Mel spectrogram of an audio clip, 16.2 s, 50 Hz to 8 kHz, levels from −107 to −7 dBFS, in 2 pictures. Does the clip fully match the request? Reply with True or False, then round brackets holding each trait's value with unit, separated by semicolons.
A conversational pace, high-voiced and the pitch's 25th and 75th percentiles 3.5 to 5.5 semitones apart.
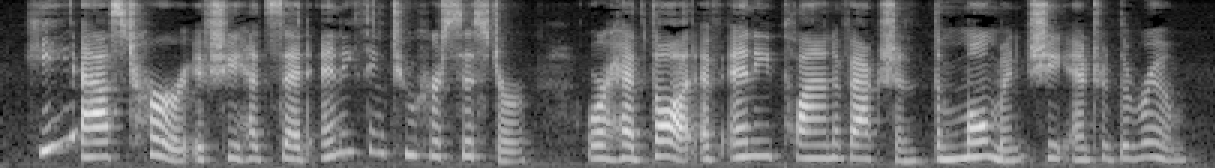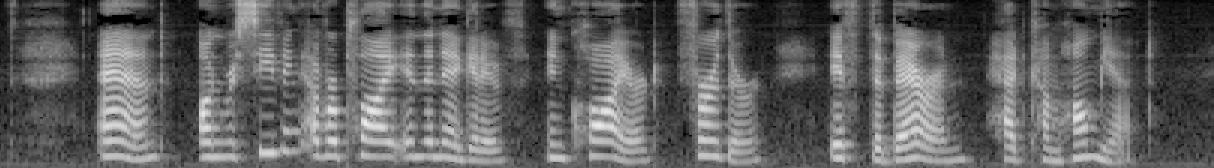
True (155 wpm; 240 Hz; 3.9 semitones)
